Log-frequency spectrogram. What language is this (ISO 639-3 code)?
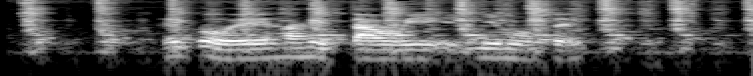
grn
